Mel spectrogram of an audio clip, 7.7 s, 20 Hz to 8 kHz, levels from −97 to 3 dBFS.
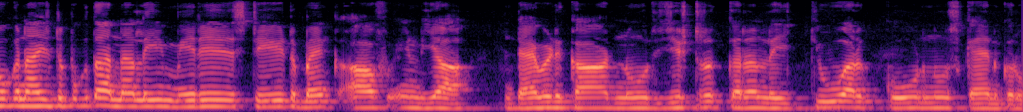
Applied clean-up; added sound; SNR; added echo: none; none; none; none.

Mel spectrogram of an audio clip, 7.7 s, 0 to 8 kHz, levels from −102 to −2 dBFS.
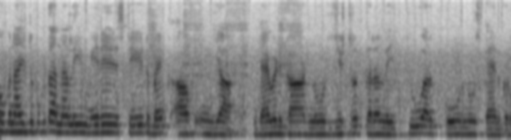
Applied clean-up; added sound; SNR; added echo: none; Applause + Fart; 17 dB; none.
